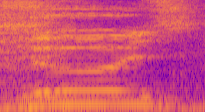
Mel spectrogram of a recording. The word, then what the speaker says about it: lose: but in this case you just have to learn that it doesn't lose sounds like lose usually when we have that o e h like a garden hose hose hose nose loose z sound for this one okay don't lose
